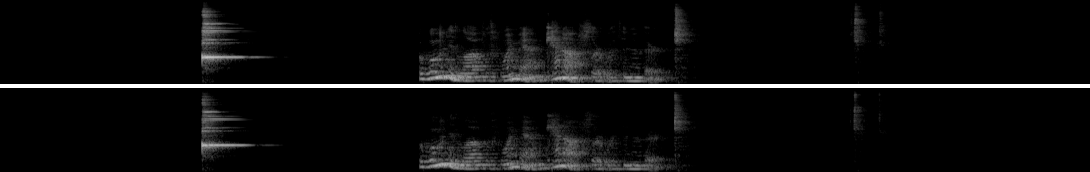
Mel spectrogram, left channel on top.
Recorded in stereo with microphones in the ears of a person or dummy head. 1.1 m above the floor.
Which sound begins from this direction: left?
A woman speaking, at 4.2 s.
